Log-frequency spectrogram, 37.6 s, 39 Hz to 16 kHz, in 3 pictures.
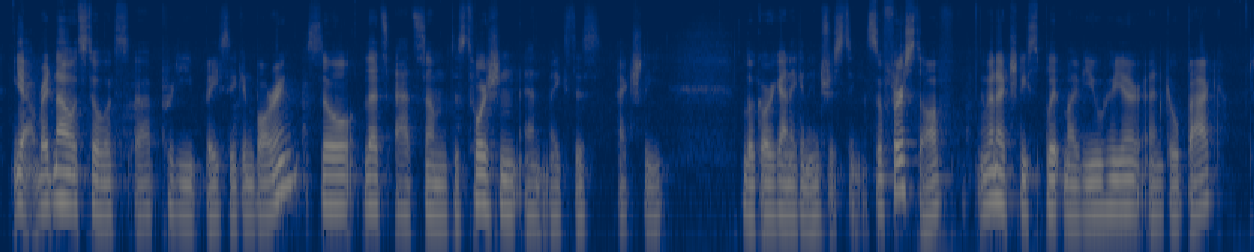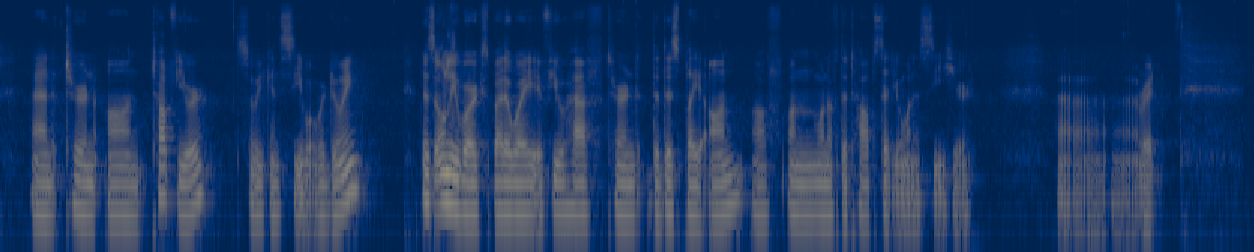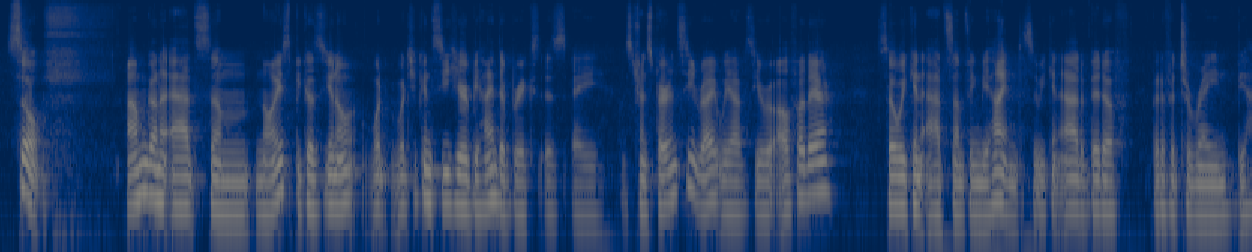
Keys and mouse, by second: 0.9-1.4 drag, 2.2 middle click, 3.4 click, 4.4 right click, 4.7 right click, 4.9 click, 5.2 click, 5.7 click, 9.4-10.2 drag, 10.4-10.9 drag, 11.2-11.9 typing, 12.4 click, 13.1 click, 14.1-14.5 drag, 15.5-16.3 drag, 16.5 click, 17.5 drag, 18.8-19.2 drag, 19.4-19.8 drag, 20.0 middle click, 20.7-21.1 drag, 21.8-22.2 drag, 22.2 drag, 23.3 drag, 23.6-24.3 typing, 23.8-24.3 drag, 24.7 click, 24.9 click, 28.4-29.4 typing, 28.7 click, 33.1-35.5 typing, 36.0-36.3 drag, 36.4 click.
